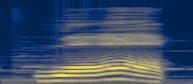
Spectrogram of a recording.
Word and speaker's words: walk: each other friends talk to each other walk w a l k let's spell that again w a l k walk read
